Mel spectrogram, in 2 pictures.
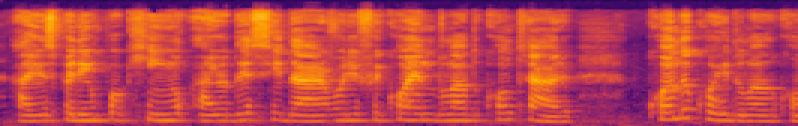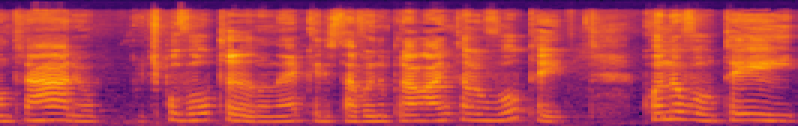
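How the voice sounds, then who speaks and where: A woman hosting her own channel, chatting casually to viewers as she retells an experience with lots of fillers. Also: on the low side. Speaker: channel host telling an astral projection story.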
